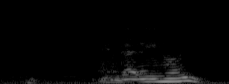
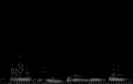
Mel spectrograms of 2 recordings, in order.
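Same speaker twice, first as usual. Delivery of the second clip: whispered shock, much softer; startled question; 7 semitones higher, 10 dB quieter than usual. Retold or imitated. Preacher retells his own surprise at Jesus, whispered. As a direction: gasp it out in a hushed whisper. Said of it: "I said".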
